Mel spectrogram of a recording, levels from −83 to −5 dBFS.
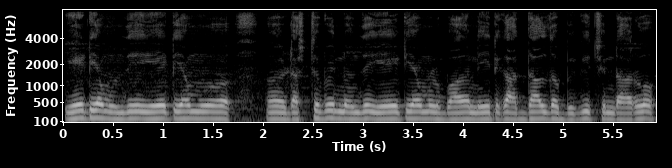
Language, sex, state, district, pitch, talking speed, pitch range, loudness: Telugu, male, Andhra Pradesh, Anantapur, 135 Hz, 180 wpm, 130-140 Hz, -36 LUFS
